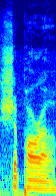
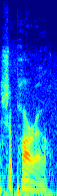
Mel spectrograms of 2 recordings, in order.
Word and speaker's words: Shaparo: pitcher's last name pronounced shaparo shaparo not to be confused with Shapiro Shapiro falbo out of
